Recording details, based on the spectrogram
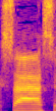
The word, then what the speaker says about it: Sasse: Ben Sasse, yep.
